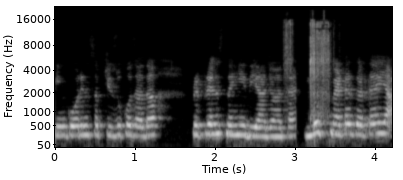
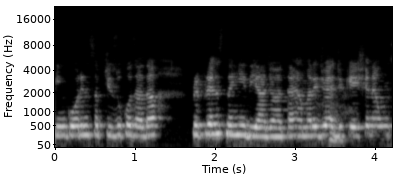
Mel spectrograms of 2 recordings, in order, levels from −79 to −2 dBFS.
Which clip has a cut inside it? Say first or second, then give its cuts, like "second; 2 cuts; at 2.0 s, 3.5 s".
first; 1 cut; at 3.0 s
